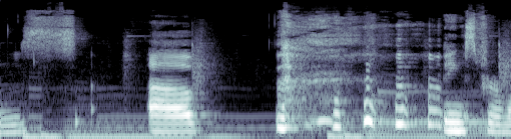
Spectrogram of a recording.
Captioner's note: giggles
